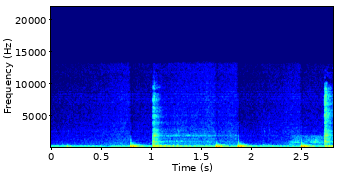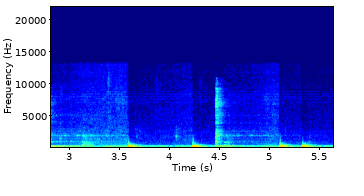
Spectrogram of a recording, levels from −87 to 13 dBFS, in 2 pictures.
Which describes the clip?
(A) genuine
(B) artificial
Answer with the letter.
B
